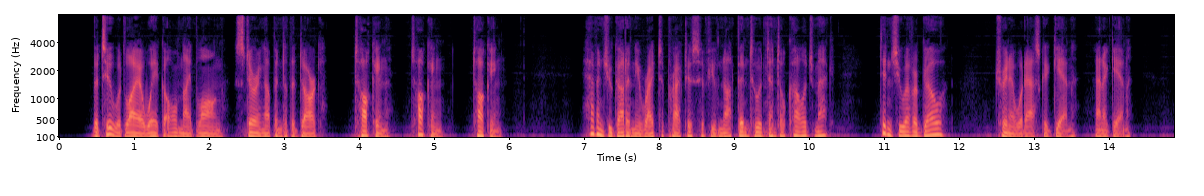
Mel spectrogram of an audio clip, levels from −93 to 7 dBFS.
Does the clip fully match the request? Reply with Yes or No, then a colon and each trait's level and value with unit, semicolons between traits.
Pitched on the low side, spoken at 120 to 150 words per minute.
No: very low, 95 Hz; average, 170 wpm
